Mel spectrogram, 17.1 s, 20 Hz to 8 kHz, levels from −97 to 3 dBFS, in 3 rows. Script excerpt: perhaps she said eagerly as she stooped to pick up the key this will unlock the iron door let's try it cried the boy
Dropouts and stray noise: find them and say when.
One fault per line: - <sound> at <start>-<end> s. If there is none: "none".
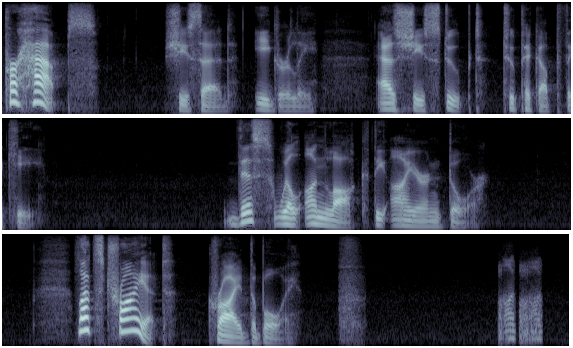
- breath at 14.7-15.0 s
- laugh at 16.3-16.8 s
